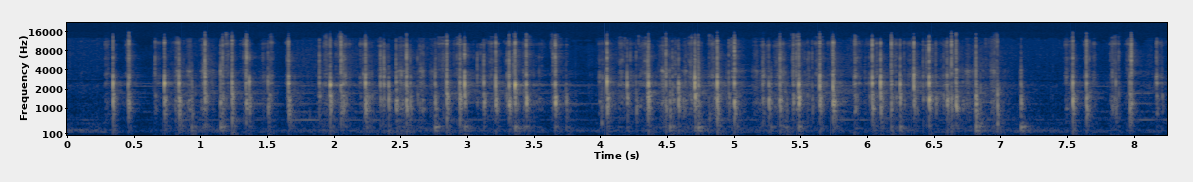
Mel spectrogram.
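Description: Fingertips type on the keys of a full-size black plastic mechanical computer keyboard with RGB backlight. The result is a fast, uneven stream of short, sharp clacks with a bright, clicky tone. The burst pauses briefly around the four-second mark before the typing resumes.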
